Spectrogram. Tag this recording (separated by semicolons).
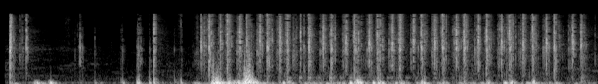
Rennes; correctionfluidpen; Bhar; France; LaBinquenais; mysounds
